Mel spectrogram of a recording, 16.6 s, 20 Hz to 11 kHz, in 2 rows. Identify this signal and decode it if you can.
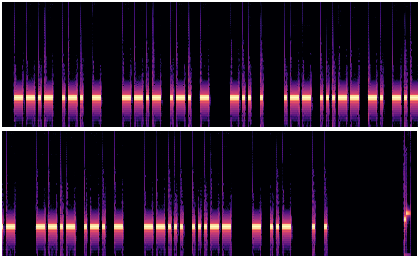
Morse code, heard as a keyed tone, about 21 wpm, 700 Hz. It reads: QRT QRT DE W3NY QRT 73 TU EE
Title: POTA QSO Practice - 20wpm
